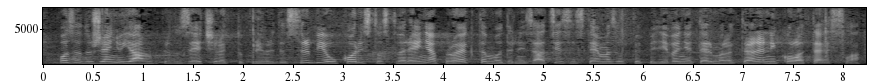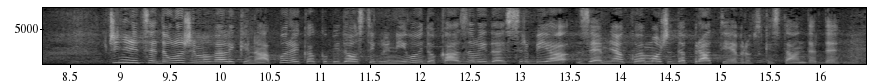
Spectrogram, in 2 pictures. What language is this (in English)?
Serbian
